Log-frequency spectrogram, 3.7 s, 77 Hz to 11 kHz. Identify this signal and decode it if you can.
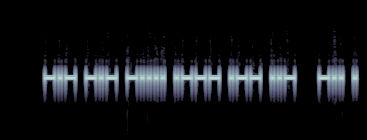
Morse code, heard as a keyed tone, about 36 wpm, 700 Hz. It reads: KK6JWU DE
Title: USA Callsign DE Callsign 35wpm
